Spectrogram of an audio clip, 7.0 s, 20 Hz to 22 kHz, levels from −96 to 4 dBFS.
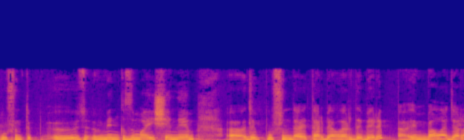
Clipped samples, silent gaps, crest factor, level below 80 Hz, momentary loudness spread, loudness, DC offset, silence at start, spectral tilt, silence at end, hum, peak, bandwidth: under 0.1%; none; 16 dB; -46 dBFS; 6 LU; -24 LUFS; under 0.1%; 0 s; -5 dB/octave; 0 s; none; -8 dBFS; 11.5 kHz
